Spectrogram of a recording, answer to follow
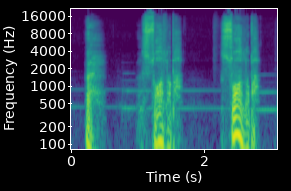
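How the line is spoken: Quiet, resigned. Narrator (Chinese): 爸爸小声地说

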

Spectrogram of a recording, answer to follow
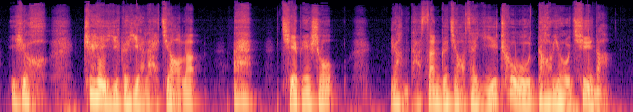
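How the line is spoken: Group laughing. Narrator (Chinese): 众人笑道

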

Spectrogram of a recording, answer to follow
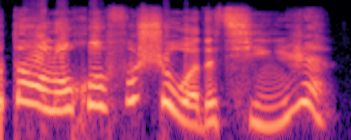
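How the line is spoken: With a slight laugh. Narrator (Chinese): 艾伦笑了一下，说

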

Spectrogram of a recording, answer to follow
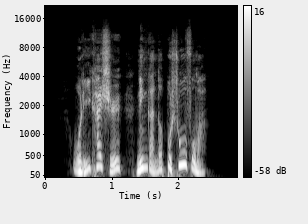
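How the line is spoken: Loud. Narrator (Chinese): 他进来时大声说

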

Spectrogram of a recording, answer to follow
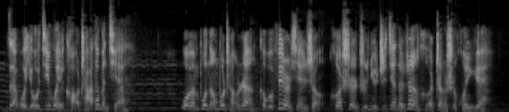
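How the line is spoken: Sighing. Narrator (Chinese): 拉芬尼亚小姐叹了口气说道

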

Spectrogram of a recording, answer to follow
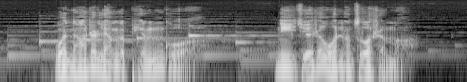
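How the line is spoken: Soft, quiet. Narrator (Chinese): 声音很轻

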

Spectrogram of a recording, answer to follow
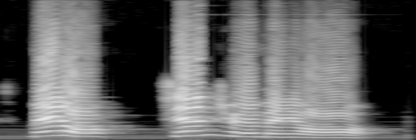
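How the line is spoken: Earnest, heartfelt. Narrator (Chinese): 他语重心长的说

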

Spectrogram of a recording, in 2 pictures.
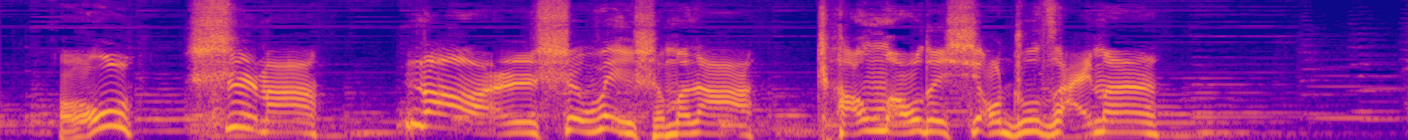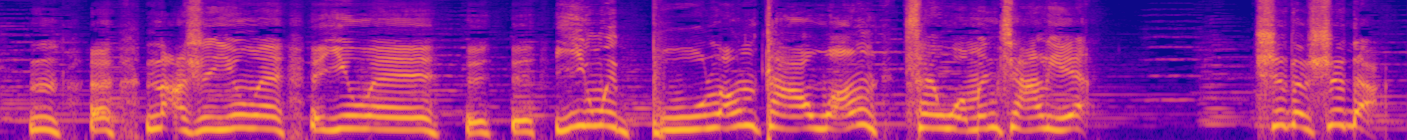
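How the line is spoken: Shouting. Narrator (Chinese): 泰利喊道

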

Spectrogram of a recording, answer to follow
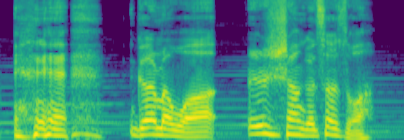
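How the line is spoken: Helpless laugh. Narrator (Chinese): 青柠无奈的笑了笑

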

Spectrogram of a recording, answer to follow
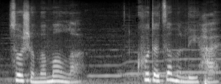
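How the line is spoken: Sighing. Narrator (Chinese): 他叹息

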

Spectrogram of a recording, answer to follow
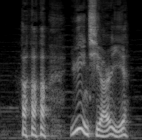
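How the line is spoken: Laughing. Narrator (Chinese): 萧平浪笑道

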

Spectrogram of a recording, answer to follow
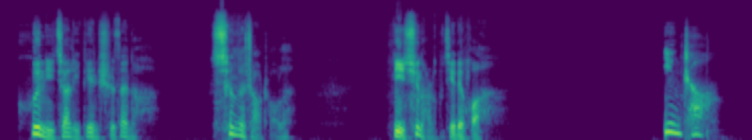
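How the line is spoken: Murmuring. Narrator (Chinese): 他喃喃着

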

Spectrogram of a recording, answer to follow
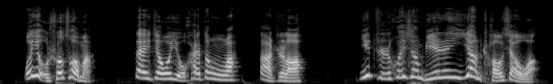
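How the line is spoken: Angry roar. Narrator (Chinese): 火箭浣熊 愤怒的吼道

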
